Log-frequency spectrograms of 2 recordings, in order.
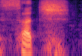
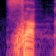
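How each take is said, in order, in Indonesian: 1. Kata itu berakhir dengan bunyi 'ch'. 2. Kata itu berakhir dengan bunyi 'k'. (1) "C-nya tetap dibaca C ya" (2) "jangan dibaca sak ya"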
